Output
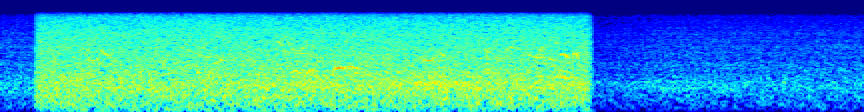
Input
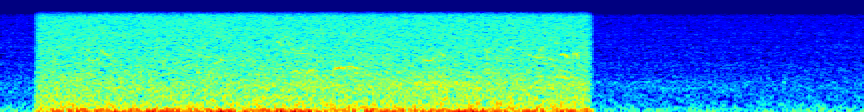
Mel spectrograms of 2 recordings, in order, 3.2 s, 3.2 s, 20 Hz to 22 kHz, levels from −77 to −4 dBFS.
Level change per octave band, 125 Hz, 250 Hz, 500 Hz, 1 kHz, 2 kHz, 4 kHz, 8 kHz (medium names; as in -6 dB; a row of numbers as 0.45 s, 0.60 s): -17.5 dB, -7.5 dB, -2.0 dB, +1.0 dB, +2.0 dB, +2.0 dB, 0.0 dB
